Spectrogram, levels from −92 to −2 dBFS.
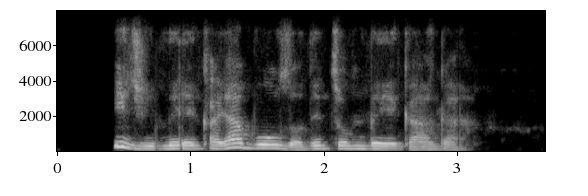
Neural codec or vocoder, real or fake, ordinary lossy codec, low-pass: codec, 16 kHz, 4.8 kbps, FACodec; fake; Opus, 32 kbps; 7.2 kHz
